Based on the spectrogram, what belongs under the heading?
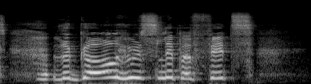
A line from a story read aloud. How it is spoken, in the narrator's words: he cried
